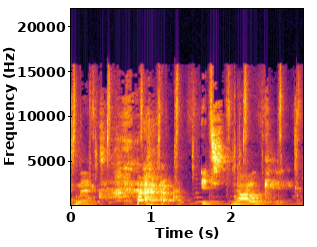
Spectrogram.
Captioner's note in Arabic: الكل يضحك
